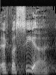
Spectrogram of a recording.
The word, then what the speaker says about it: Ekklesia: And I mispronounced that Greek word the whole series. That was embarrassing. I did. But Ekklesia is correct. That is correct.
